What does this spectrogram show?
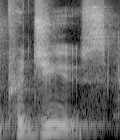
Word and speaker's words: produce: as the verb to produce however the pronunciation is different because the stressing is on the first not the second syllable produce is a noun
